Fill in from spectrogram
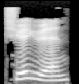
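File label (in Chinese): "学员", Mandarin Chinese; chinese flashcards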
